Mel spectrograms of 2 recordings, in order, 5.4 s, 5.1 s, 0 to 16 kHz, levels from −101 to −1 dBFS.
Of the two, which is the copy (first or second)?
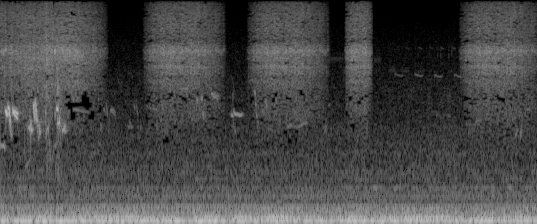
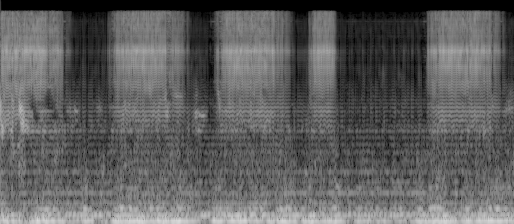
second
